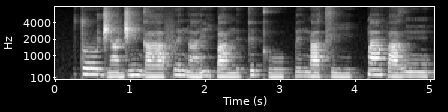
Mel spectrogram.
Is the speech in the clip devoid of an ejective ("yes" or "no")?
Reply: yes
